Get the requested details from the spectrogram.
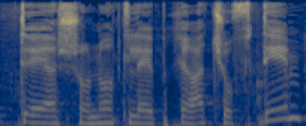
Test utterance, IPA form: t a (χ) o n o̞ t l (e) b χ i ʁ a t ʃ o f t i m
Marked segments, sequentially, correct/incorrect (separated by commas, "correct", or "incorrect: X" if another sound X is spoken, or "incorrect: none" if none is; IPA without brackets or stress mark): incorrect: ʃ, correct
